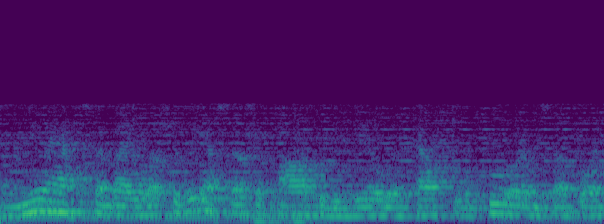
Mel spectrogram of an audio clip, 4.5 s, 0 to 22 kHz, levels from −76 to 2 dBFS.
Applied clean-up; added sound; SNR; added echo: none; Musical instrument; 10 dB; reverberation time 1.0 s.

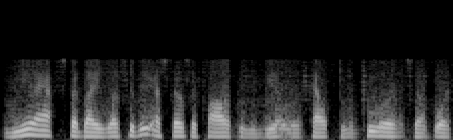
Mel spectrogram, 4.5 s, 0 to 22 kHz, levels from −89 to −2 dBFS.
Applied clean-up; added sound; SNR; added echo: neural separator model SepFormer WHAMR!.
